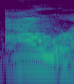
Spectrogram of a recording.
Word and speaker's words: hour: oh you are an hour it's up here my friends if you're not sure is tricky because we don't pronounce this H you just have to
